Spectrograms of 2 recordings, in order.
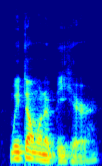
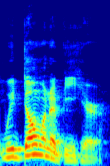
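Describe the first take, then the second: First: "We don't wanna be here" said lower and softer, in one flat tone; monotonic. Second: Said in the usual way. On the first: Shown as a demonstration. Coach showing a threatened player's reply: lower, softer, monotonic. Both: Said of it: "kind of monotonic".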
